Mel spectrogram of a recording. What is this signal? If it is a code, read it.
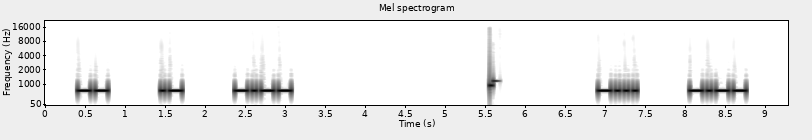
Morse code, heard as a keyed tone, about 22 wpm, spaced as for 10 wpm, 700 Hz. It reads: MAY BY
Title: 4x Character Spacing - Top 200 Words - 22wpm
